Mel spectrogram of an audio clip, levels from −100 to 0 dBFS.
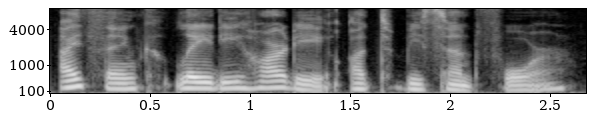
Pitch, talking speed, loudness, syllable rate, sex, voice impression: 155 Hz, 200 wpm, -20 LUFS, 4.7 syllables/s, female, slightly feminine, very gender-neutral, very adult-like, middle-aged, slightly thick, tensed, slightly weak, slightly bright, slightly hard, slightly raspy, very intellectual, very sincere, very calm, slightly wild, kind, slightly modest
